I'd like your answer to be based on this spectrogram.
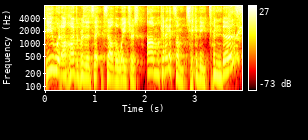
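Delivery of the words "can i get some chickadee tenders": casual, plain everyday delivery. Retelling how a friend orders food. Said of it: "And he would say it like that".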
